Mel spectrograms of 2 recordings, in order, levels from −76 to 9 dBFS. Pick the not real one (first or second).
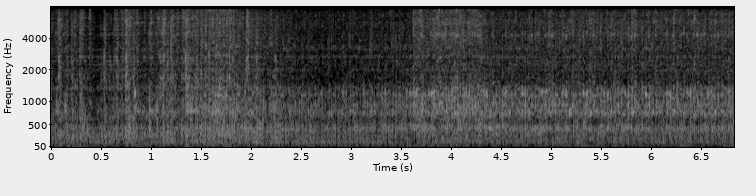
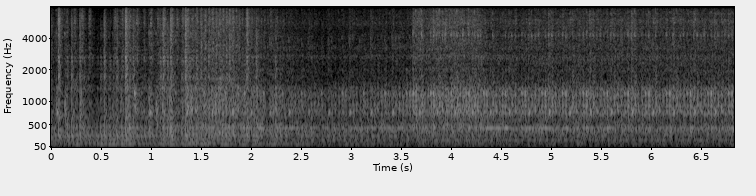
first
